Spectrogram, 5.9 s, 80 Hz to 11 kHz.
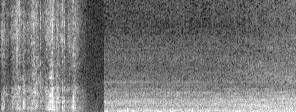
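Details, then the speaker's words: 2013 Chrysler Town and Country after power steering reservoir replacement, flush with Mopar ATF+4 and bleeding: brief crank, then an even idle with a faint steady hum and no pump whine; slight initial noise until fluid circulates; steering quiet. "so when we fire that up we heard a little bit of noise initially and you're going to hear that until the fluid goes through the system"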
